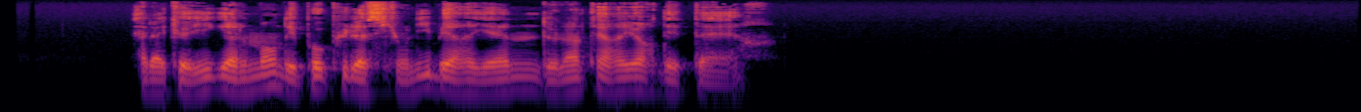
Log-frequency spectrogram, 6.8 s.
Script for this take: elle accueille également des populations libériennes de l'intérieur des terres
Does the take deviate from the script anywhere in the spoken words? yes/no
no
